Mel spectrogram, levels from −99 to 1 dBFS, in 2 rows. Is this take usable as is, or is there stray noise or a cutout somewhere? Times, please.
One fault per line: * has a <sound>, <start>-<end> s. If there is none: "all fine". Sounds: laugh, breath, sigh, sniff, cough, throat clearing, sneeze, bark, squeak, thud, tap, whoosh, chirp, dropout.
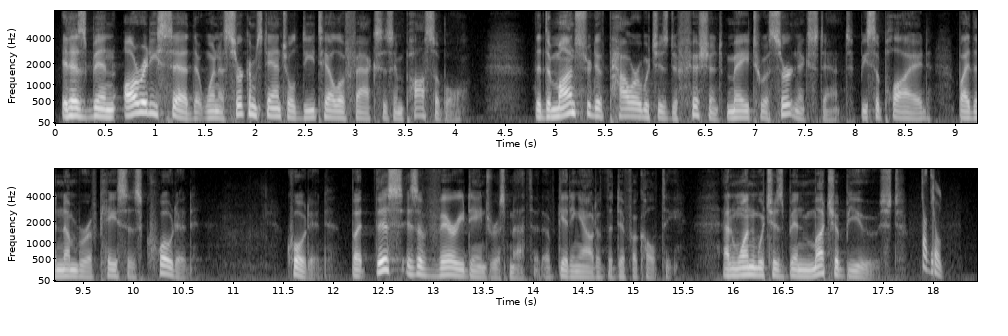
* has a chirp, 17.9-18.1 s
